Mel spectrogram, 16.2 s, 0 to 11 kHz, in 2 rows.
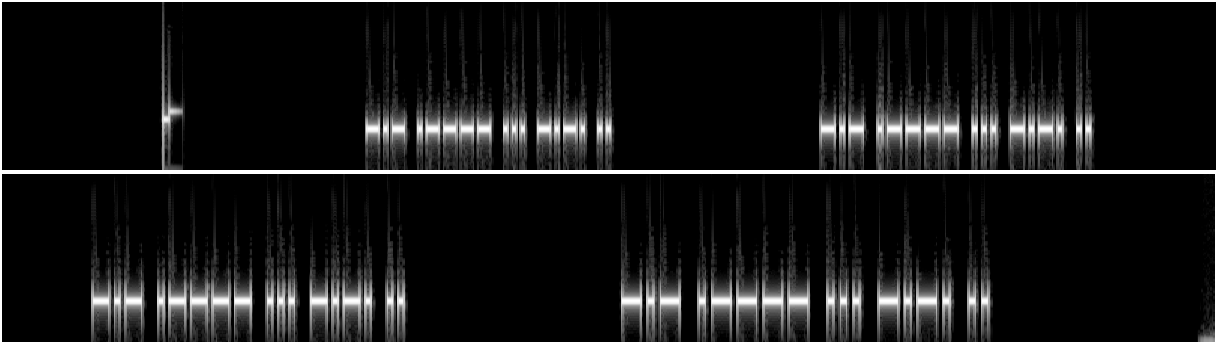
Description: Morse code, heard as a keyed tone, about 35 wpm, 700 Hz. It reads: K1SCI K1SCI K1SCI K1SCI
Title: Speed Racing - USA 1x3 Call Signs 28wpm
